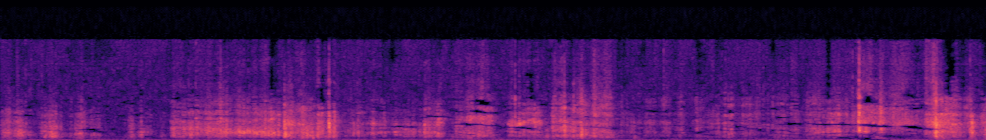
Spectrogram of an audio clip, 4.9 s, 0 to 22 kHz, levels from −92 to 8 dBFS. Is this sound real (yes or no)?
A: no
